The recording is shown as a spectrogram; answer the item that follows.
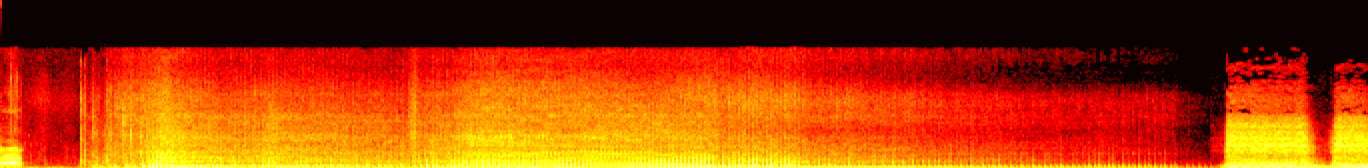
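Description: Honda motocross bike engine running loud from about half a second in, revving so its pitch dips and climbs, then fading away toward the end as the bike moves off.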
